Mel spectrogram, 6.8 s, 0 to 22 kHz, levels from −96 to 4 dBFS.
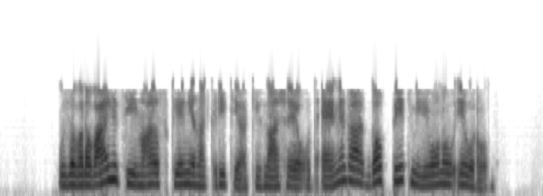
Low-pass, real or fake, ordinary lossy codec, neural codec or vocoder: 7.2 kHz; fake; AAC, 16 kbps; codec, 16 kHz, 1 kbps, FreqCodec, larger model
